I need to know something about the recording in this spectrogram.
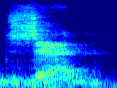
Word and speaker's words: Zhen: Teaming up with a fox, of course, with a fox played by Awkwafina, like Zhen. Yeah, that's how you say it, Zhen.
